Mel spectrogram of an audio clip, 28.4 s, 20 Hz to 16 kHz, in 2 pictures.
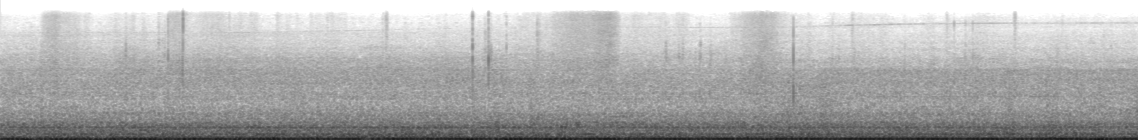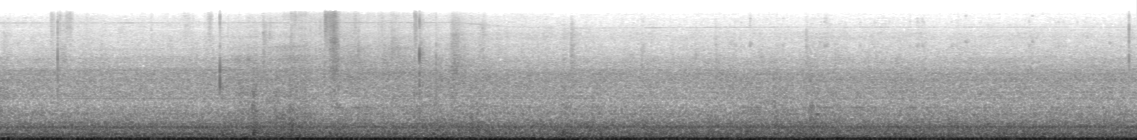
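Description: Northern Class 195 diesel multiple unit running at speed, heard from inside the passenger saloon: a steady low rumble with a constant hum over it, and occasional brief clicks and rattles.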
